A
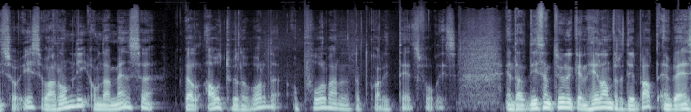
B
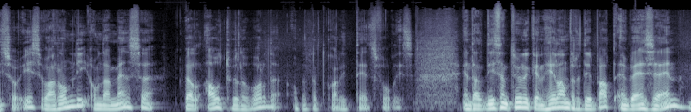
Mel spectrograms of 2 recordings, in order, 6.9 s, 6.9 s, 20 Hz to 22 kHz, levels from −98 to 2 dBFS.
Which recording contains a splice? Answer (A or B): B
